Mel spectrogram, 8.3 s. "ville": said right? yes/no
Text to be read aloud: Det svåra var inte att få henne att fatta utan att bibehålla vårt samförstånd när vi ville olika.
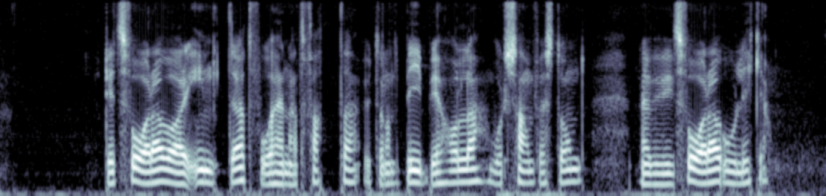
no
